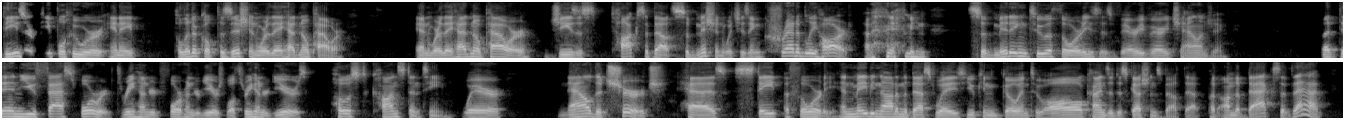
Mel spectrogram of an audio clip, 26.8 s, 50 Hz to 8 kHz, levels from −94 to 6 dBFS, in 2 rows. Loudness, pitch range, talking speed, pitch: -26 LUFS, 110-140 Hz, 180 wpm, 125 Hz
